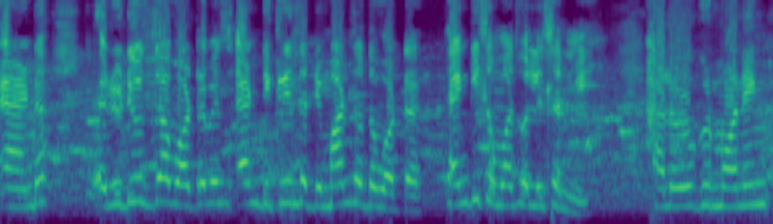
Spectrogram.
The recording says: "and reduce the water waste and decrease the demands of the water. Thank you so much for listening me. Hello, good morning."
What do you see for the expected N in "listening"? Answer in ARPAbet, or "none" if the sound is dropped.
none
